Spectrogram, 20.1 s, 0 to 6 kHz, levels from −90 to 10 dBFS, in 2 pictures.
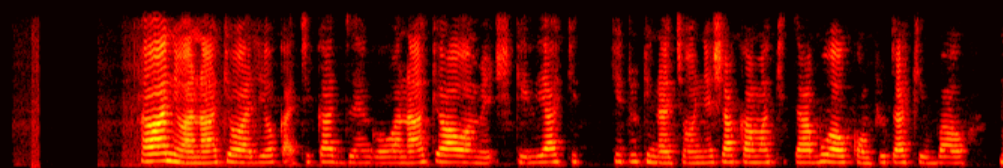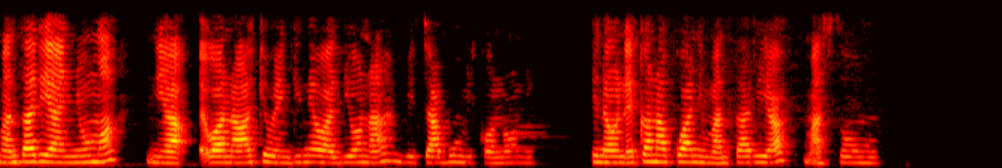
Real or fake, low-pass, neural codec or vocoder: real; 5.4 kHz; none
